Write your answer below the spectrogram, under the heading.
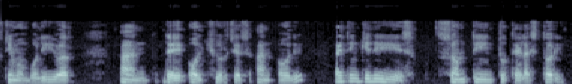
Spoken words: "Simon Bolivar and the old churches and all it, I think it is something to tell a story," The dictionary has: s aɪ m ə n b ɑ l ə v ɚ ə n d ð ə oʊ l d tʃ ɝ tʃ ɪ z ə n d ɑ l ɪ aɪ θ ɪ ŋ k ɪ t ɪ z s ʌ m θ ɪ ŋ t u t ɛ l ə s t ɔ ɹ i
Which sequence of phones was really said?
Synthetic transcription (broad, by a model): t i m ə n b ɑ l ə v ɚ ə n d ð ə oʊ l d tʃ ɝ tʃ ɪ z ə n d ɑ l ɪ aɪ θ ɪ ŋ k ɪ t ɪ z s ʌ m t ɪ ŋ t u t ɛ l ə s t ɔ ɹ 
